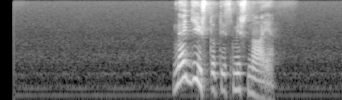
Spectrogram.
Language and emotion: Russian, positive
